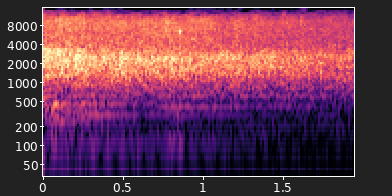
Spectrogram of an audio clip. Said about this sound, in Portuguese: Deixa a chuva.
